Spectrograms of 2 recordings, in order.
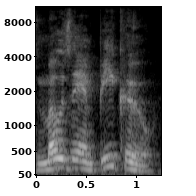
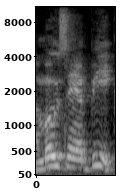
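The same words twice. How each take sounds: First: The final letters are sounded out as extra syllables. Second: The word ends in a plain k sound. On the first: The speaker calls it wrong. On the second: The speaker calls it right.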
